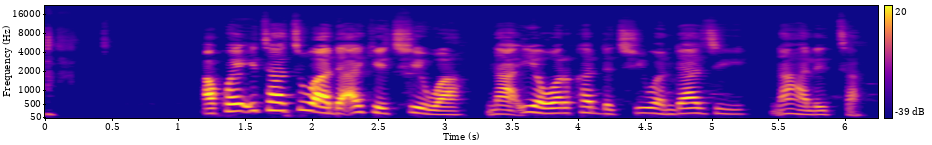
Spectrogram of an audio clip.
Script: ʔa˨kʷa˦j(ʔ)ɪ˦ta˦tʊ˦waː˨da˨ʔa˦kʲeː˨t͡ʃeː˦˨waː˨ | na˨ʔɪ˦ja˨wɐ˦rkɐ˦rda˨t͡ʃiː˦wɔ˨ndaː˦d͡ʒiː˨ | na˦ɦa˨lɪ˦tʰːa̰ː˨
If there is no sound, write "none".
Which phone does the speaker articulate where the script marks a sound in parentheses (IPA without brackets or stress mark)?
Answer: ʔ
